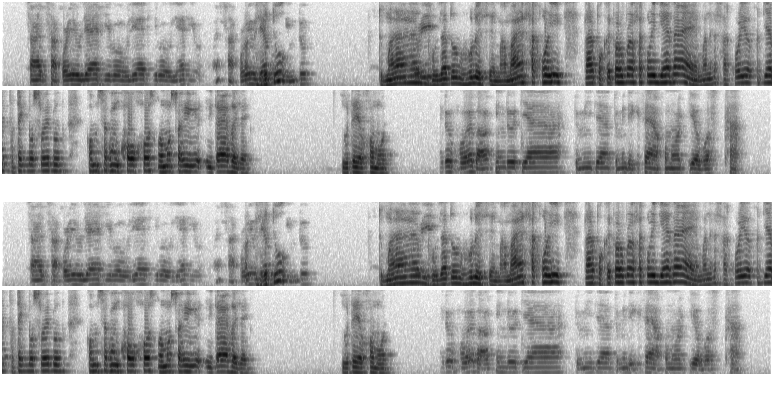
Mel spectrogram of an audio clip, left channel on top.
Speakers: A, on the left; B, in the centre.
A: চাই চাকৰি উলিয়াই থাকিব উলিয়াই থাকিব উলিয়াই থাকিব। চাকৰি উলিয়াব
B: সেইটো
A: কিন্তু
B: তোমাৰ
A: চাকৰি
B: ভোজাো ভুল হৈছে মামাই আছে চাকৰি তাৰ পকেটৰ পৰা চাকৰি দিয়া নাই মানে চাকৰি সতিয়া প্ৰত্যেক বছৰেতটো কমচে কম শ শ কৰ্মচাৰী ৰিটায়াৰ হৈ যায়। গোটেই অসমত
A: এইটো হয় বাৰু, কিন্তু এতিয়া তুমি এতিয়া তুমি দেখিছা অসমৰ কি অৱস্থা।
